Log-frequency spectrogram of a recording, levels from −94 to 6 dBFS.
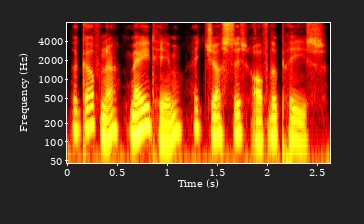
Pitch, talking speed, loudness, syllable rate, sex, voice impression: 135 Hz, 205 wpm, -18 LUFS, 6.0 syllables/s, male, masculine, adult-like, slightly thick, tensed, slightly powerful, slightly hard, clear, fluent, cool, intellectual, calm, slightly mature, slightly reassuring, wild, slightly lively, slightly kind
